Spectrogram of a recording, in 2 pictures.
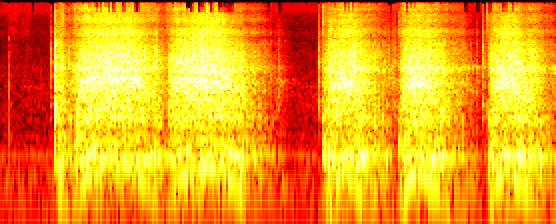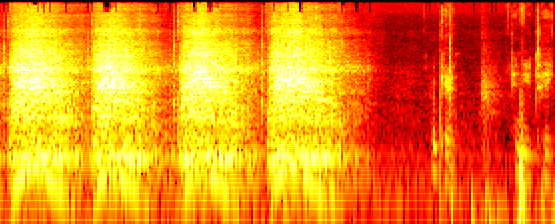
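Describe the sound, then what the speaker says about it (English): A kitchen blender whirs through spicy salsa in a series of loud, steady pulses, each running about a second before a brief stop, then falls silent with a few light clicks at the end. "once I'm done blending it, I'll show you what it looks like"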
